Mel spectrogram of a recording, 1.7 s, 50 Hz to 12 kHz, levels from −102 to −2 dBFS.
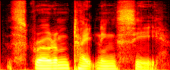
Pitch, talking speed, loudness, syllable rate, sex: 95 Hz, 105 wpm, -17 LUFS, 4.7 syllables/s, male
